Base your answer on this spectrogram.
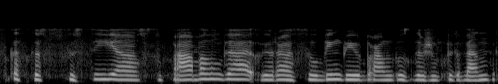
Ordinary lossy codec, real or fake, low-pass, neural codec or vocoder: Opus, 32 kbps; fake; 5.4 kHz; autoencoder, 44.1 kHz, a latent of 192 numbers a frame, MeloTTS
